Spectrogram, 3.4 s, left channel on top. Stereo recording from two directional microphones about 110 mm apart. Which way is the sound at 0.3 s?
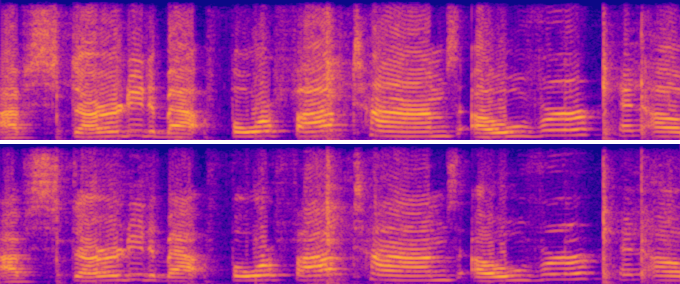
50° left (ahead or behind).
